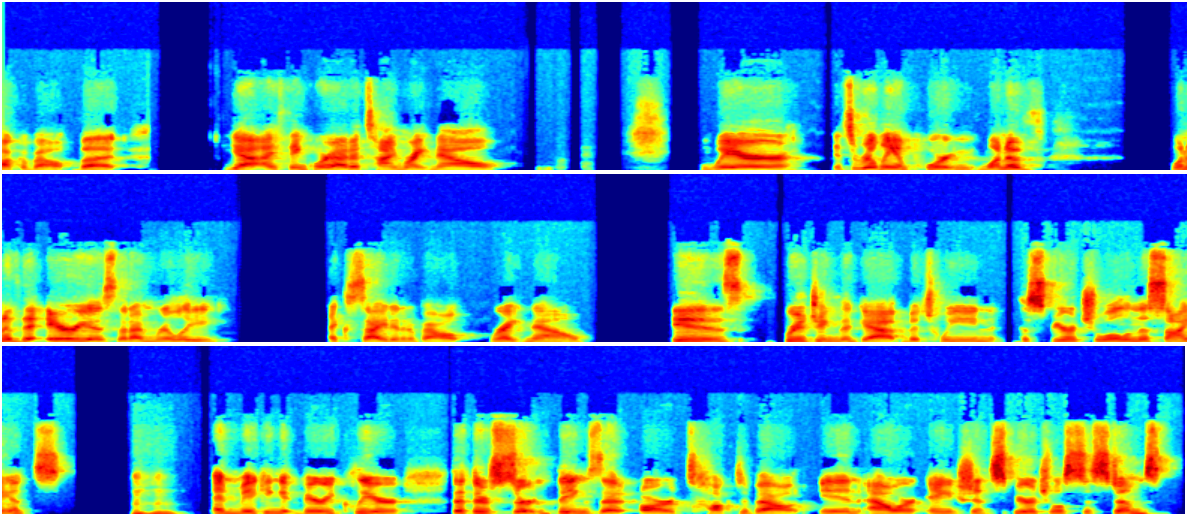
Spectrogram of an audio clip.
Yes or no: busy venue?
no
